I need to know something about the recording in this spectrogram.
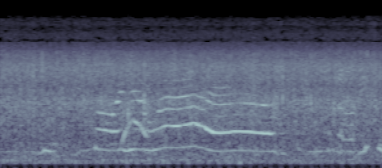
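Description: A child shouts loudly.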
